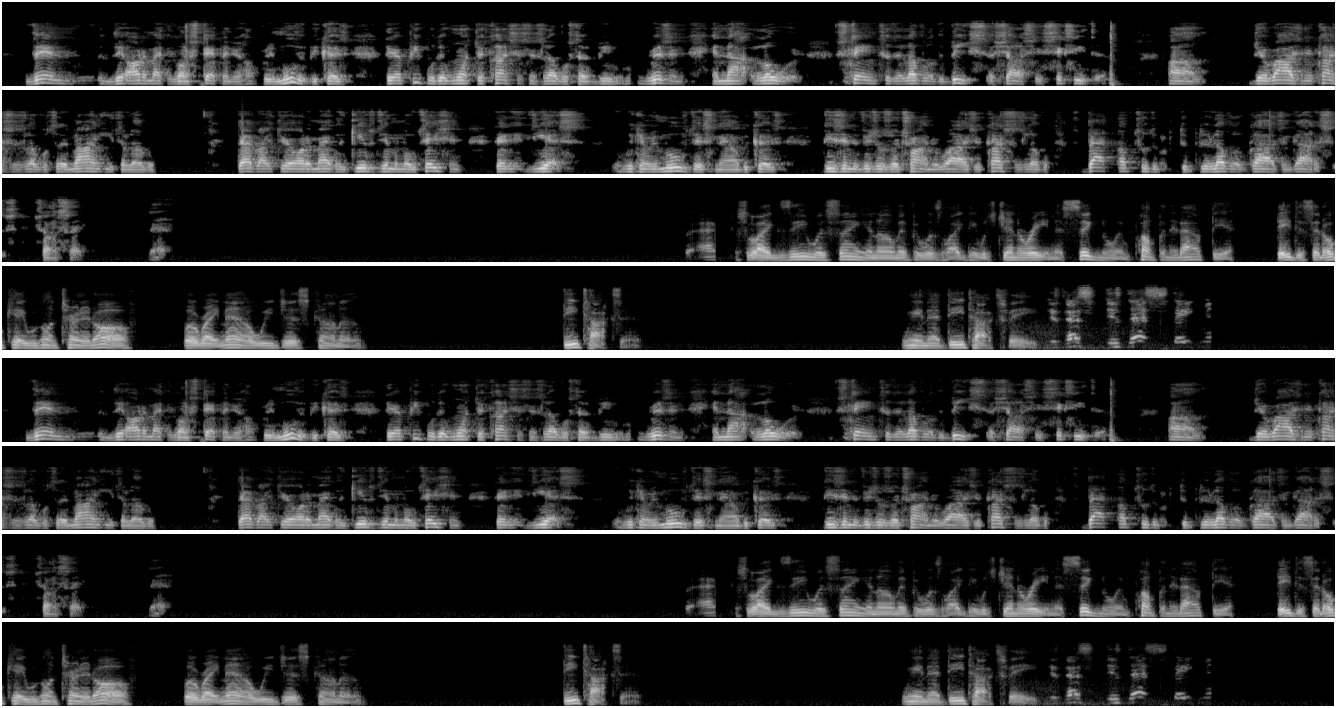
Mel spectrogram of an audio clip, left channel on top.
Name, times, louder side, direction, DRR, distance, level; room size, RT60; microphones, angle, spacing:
voice 1, 0.2-11.1 11.7-12.0 12.5-14.9 15.4-19.1 19.4-23.8 24.2-27.5 28.1-28.3, left 3 dB, 35° left, 0.9 m, -21 dB
voice 2, 33.5-39.0 39.4-41.3 41.8-43.6 45.6-46.4 49.0-50.3, left 1 dB, 5° left, 0.5 m, -21 dB
voice 3, 50.3-52.1, left 5 dB, 85° left, 2.7 m, -29 dB
head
